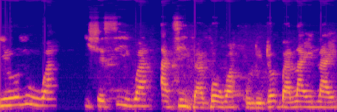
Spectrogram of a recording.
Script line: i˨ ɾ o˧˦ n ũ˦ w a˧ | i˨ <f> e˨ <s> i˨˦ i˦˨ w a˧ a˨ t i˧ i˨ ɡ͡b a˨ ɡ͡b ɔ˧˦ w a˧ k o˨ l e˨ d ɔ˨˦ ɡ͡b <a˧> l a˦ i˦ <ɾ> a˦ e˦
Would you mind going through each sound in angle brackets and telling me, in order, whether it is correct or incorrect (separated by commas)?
incorrect, correct, correct, incorrect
